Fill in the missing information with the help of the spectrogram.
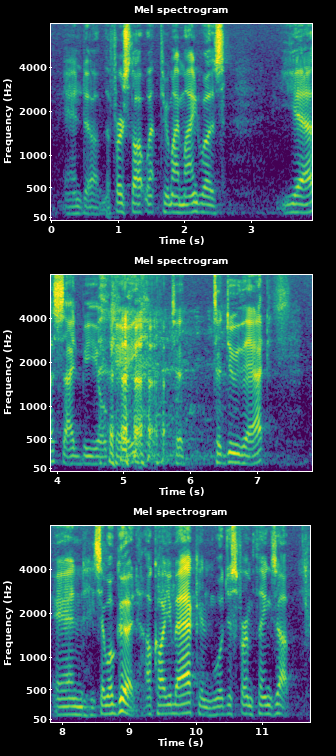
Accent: Tiffin, Ohio, United States; I grew up in Tiffin.

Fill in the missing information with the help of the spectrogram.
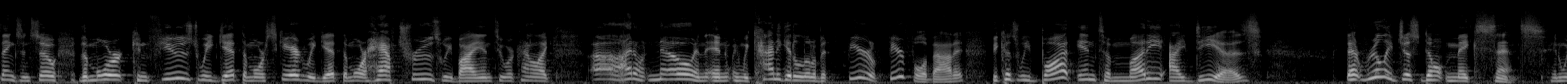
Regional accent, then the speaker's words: Port Clinton, Ohio, United States; So, I grew up in Port Clinton, Ohio, which is like 20 minutes from Cedar Point, you know? And so that was a big part of growing up.

